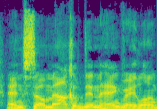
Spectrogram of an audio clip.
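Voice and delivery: ordinary talk, nothing marked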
